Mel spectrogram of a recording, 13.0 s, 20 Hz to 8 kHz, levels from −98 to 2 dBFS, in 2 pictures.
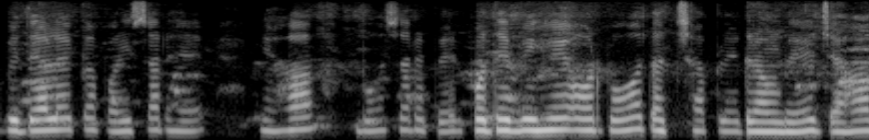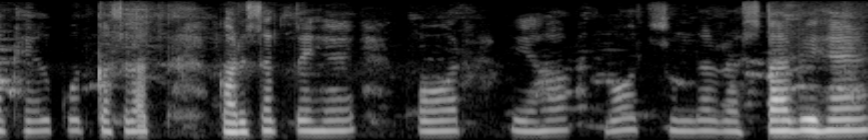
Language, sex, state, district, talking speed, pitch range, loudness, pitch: Hindi, female, Bihar, Kishanganj, 135 wpm, 220-240 Hz, -30 LUFS, 225 Hz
